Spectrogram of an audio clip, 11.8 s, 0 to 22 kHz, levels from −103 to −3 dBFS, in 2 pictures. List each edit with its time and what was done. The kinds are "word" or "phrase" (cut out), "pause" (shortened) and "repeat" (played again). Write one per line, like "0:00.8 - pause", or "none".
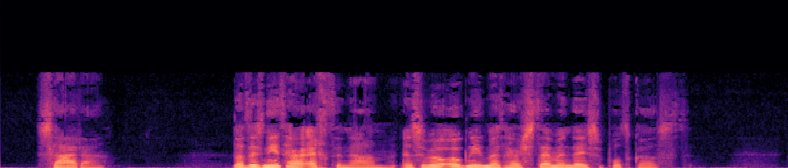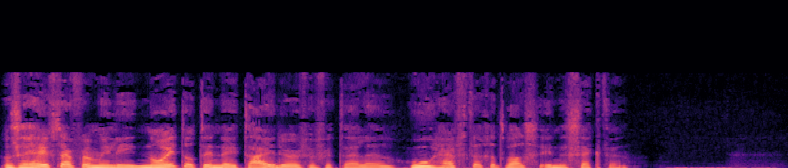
none

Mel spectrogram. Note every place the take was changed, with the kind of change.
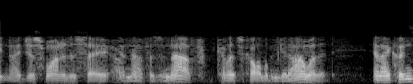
0:01.2 - word
0:02.2 - word
0:02.7 - word

